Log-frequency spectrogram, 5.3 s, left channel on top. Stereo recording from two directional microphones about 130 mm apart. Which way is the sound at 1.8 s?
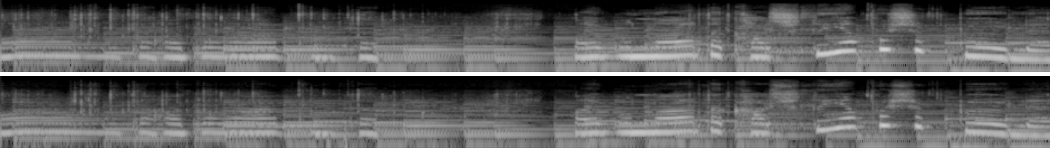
30° left (ahead or behind).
